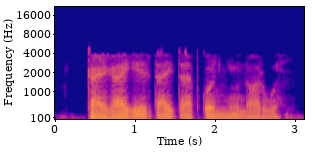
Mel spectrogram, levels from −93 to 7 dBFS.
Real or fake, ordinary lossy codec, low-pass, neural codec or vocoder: fake; AAC, 16 kbps; 7.2 kHz; codec, 16 kHz, 2 kbps, X-Codec, WavLM features, trained on Multilingual LibriSpeech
